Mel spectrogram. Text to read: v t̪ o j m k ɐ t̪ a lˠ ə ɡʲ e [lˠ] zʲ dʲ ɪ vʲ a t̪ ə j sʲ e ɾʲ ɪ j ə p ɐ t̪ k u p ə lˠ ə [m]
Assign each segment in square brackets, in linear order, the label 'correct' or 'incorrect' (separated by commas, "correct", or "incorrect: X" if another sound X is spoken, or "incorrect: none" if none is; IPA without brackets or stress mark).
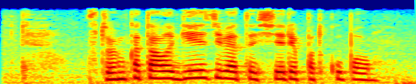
incorrect: none, correct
